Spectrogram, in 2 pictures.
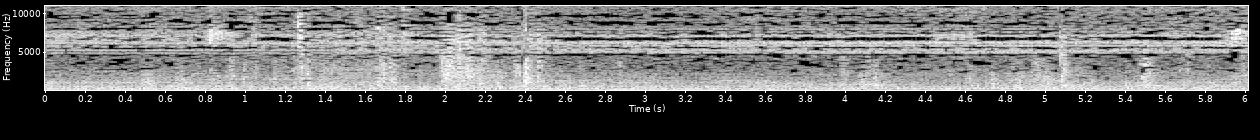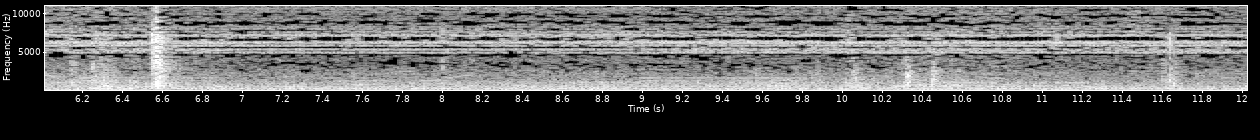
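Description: JCB 3DX backhoe loader's diesel engine running steadily under load while the backhoe digs, with a steady whine over it and several sharp metallic knocks from the arm and bucket, the loudest about six and a half seconds in.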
